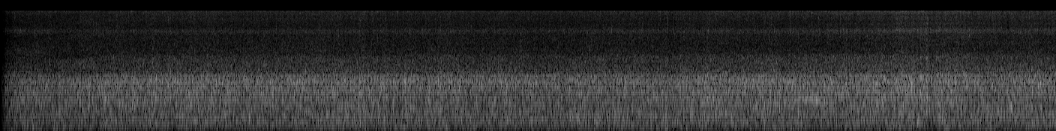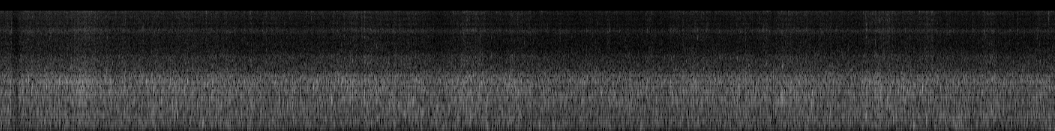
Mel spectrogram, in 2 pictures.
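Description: River water rushing steadily: an even, unbroken sound of flowing water.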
